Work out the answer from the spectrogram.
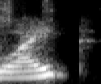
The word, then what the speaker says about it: Whyte: the house of belonging did you say his name was david white yes and it's spelled w-h-y-t-e so that's basically the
